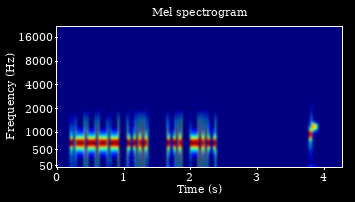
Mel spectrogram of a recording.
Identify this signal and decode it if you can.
Morse code, heard as a keyed tone, about 28 wpm, 700 Hz. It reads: 1H SB
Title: Winter Field Day Exchanges 28wpm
